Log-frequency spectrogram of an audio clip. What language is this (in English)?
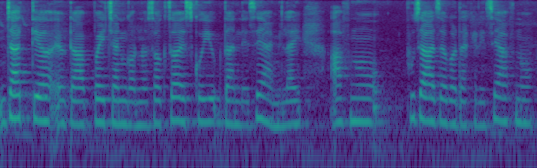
Nepali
